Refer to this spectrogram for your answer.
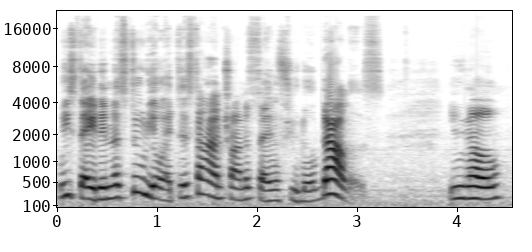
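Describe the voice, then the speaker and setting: A woman hosting her own vlog, telling a story in an animated, chatty way and talking straight to her audience. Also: mid-range voice, normal speed. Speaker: vlog host. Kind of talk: casual storytelling to viewers.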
